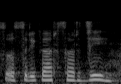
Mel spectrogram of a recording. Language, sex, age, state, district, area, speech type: Punjabi, female, 30-45, Punjab, Pathankot, rural, spontaneous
